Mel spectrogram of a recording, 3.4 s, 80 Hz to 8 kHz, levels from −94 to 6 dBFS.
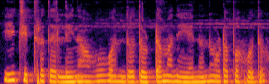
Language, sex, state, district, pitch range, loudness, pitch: Kannada, female, Karnataka, Bangalore, 175-190 Hz, -15 LUFS, 180 Hz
